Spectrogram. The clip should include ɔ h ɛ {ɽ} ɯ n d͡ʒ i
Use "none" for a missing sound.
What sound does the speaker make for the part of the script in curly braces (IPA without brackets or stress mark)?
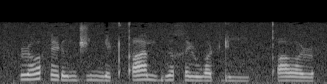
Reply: ɽ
